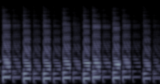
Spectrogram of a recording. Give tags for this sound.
wave; loops

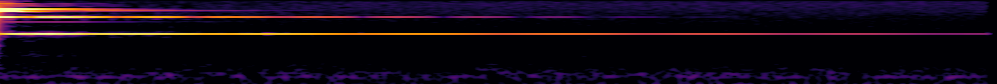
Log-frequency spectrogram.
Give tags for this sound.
bell; Christmas; percussion

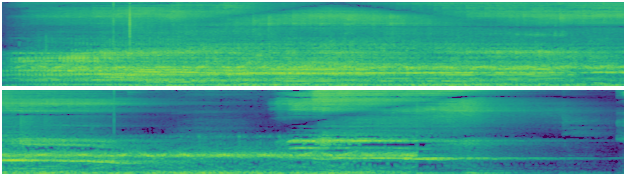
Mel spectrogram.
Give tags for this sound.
kaiju; roar; creature; whale; dinosaur; monster; animal; beast

